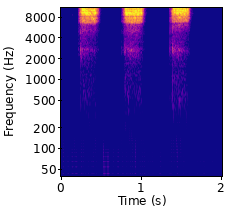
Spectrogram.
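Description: A woman voicing the monkeys' "tsz, tsz, tsz": three short hissing "tss" sounds made through the teeth, evenly spaced about half a second apart.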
